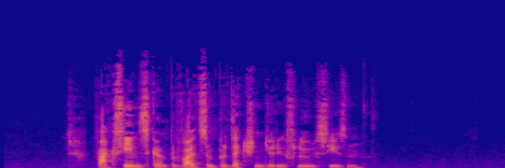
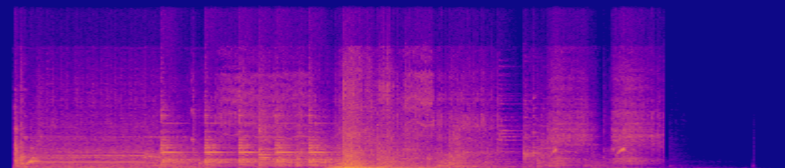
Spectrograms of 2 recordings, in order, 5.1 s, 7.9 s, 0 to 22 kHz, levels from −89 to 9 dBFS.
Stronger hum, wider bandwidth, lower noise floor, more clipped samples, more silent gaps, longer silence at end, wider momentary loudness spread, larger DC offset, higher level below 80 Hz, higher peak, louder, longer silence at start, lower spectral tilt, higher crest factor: neither; second, 15.5 kHz vs over 20 kHz; about the same, -70 dBFS vs -70 dBFS; neither; neither; first, 1.45 s vs 1.25 s; about the same, 14 LU vs 14 LU; neither; second, -70 dBFS vs -34 dBFS; about the same, -4 dBFS vs -4 dBFS; about the same, -25 LUFS vs -23 LUFS; first, 0.65 s vs 0.1 s; about the same, -2.5 dB/octave vs -3.5 dB/octave; first, 26 dB vs 20 dB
